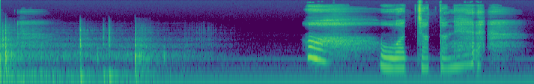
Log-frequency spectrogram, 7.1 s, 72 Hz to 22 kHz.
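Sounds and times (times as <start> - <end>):
finale fireworks bursting: 0.0 - 2.8
speech: 5.1 - 6.6.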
